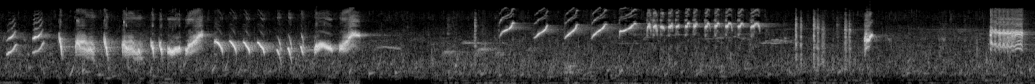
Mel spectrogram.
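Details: Shama (murai batu) singing over trickling water in a training recording: quick strings of bright rising whistles and clicks, then a pause, then a run of high chipping notes.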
